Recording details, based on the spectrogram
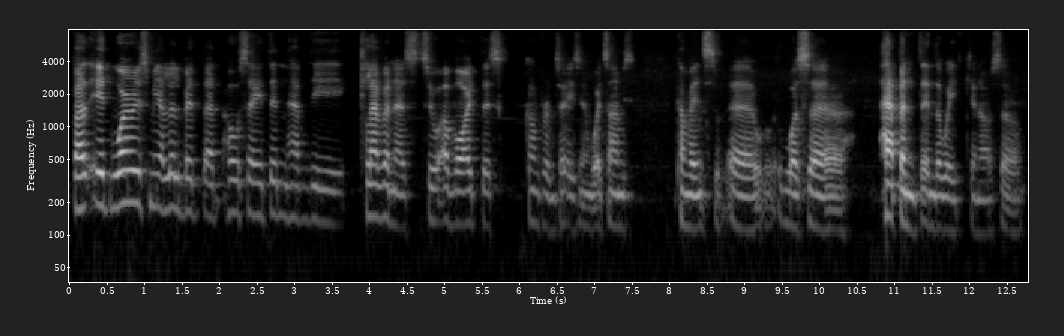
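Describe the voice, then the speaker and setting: A man's voice: medium pitch, fairly even intonation, measured pace, gravelly. A man from Denmark giving his views as a fan on a video call, hesitant, full of fillers and restarts. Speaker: fan pundit. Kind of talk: casual chat on a video call.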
